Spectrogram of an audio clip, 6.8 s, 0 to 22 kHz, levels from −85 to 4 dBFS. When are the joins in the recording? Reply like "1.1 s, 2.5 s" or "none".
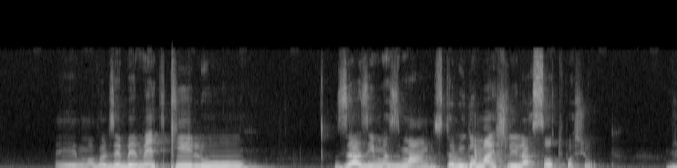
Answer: none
